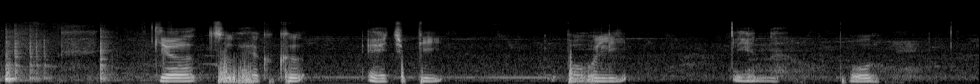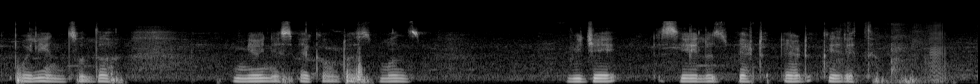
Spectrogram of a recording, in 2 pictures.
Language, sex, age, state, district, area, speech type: Kashmiri, male, 30-45, Jammu and Kashmir, Bandipora, rural, read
